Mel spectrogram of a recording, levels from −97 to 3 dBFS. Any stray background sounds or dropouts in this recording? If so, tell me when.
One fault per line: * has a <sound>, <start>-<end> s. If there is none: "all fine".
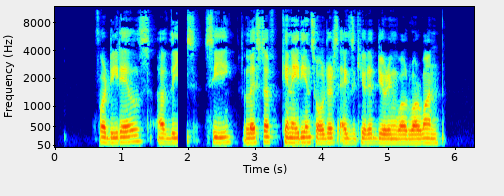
* has a dropout, 1.8-2.0 s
